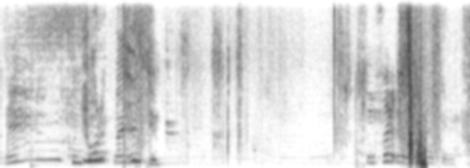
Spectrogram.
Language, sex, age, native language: Icelandic, male, 9, Icelandic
